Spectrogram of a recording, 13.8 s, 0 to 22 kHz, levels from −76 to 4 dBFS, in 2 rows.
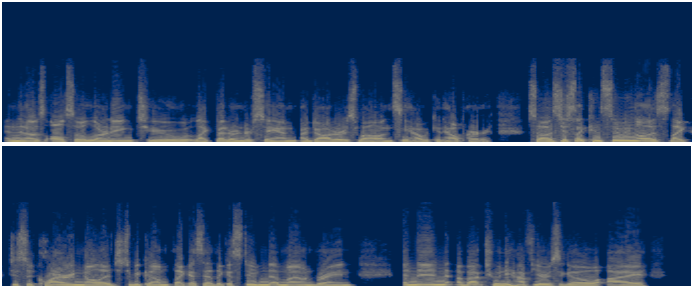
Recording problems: distortion; heavy; 7 dB below the speech

